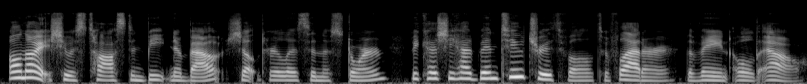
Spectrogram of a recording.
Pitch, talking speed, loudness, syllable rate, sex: 210 Hz, 180 wpm, -18 LUFS, 4.4 syllables/s, female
